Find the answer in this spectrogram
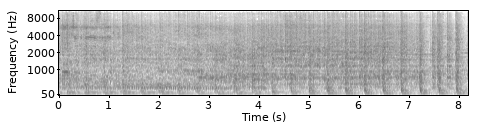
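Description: A street drum band with slung dhol-type drums playing a fast, steady teenmaar beat; from about halfway the strokes grow sharper and louder.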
